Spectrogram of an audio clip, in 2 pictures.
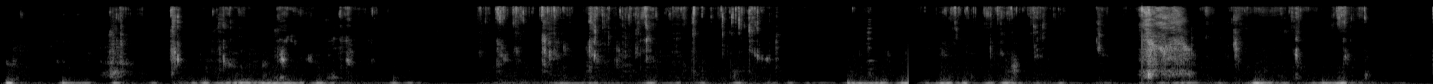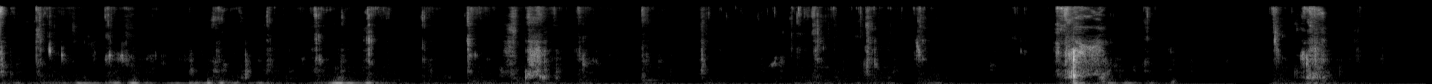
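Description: Close-miked chewing and wet mouth smacking of someone eating khichuri by hand, in irregular bursts, with a couple of louder smacks.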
